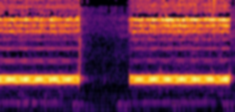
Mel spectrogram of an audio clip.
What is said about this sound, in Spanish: Quédate con este sonidito porque a partir de hoy un pitido como este y una notificación nos van a avisar de catástrofes o de emergencias como por ejemplo terremotos, incendios, temporales de fríos o también, ¿por qué no?, una ola de calor.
